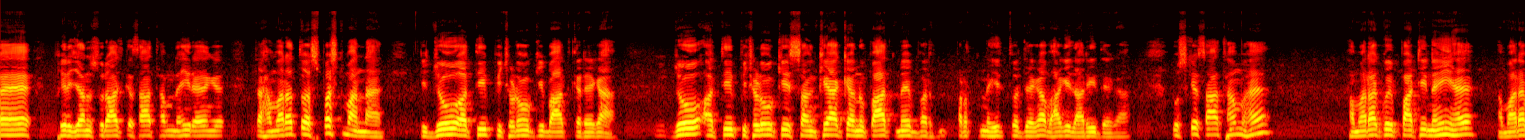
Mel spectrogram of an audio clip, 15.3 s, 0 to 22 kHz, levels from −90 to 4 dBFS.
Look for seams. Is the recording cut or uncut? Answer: uncut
